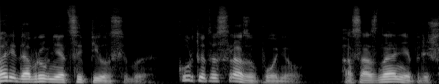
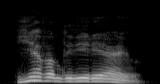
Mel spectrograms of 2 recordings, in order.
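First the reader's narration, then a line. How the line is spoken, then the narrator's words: Sighing. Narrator (Russian): вздохнул Курт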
